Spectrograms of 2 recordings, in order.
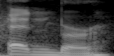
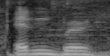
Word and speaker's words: Edinburgh: honestly so edinburgh okay so you say you don't like there it's like just three syllables edinburgh a danger like so you do like you kind of like wilt a little like edinburgh and then kind of trail off a little and purple burglar alarms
